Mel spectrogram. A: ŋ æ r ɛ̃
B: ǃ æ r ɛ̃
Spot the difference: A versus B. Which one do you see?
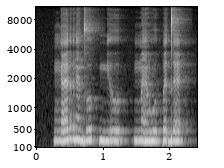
A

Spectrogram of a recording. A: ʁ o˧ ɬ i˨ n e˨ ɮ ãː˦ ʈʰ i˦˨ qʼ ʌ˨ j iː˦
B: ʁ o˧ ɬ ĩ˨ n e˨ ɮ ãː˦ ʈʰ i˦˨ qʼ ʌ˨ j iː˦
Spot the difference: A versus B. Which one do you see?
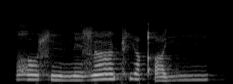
B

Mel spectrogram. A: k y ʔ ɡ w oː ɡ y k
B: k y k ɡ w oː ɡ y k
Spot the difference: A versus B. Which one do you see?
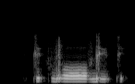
B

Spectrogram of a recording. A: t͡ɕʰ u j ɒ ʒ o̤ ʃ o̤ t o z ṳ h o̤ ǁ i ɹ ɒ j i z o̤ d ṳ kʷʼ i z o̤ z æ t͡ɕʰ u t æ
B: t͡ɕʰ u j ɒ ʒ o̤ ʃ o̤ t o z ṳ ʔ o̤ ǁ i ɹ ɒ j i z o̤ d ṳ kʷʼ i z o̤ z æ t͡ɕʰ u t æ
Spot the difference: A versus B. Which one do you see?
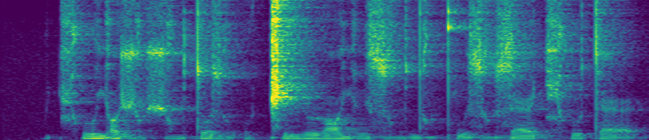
B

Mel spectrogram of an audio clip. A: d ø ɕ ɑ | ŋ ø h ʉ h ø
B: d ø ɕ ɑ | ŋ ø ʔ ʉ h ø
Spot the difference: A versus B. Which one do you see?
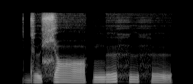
A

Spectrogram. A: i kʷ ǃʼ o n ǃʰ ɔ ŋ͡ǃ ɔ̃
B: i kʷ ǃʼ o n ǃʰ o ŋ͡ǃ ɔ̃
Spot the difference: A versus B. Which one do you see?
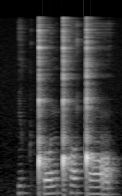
A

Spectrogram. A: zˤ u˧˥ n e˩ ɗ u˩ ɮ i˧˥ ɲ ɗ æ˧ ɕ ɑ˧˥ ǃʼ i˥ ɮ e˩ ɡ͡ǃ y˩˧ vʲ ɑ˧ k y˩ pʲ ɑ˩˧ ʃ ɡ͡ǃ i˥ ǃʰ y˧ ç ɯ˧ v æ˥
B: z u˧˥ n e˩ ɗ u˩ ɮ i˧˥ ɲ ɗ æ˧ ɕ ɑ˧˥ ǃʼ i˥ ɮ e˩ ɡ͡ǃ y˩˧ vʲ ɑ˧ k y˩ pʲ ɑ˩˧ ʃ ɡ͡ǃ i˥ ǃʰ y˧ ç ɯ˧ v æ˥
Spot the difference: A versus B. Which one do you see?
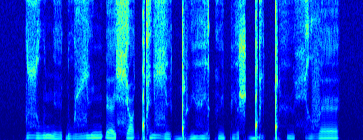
B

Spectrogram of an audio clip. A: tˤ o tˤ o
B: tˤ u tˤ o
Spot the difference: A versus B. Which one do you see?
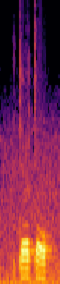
A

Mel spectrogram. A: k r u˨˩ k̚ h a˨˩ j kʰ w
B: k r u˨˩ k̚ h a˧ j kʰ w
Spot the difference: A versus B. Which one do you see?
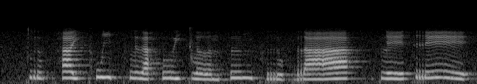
B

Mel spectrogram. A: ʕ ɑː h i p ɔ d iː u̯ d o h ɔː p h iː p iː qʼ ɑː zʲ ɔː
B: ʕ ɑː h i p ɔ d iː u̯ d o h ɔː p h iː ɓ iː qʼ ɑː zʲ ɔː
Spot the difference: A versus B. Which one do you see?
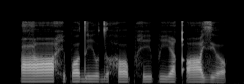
A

